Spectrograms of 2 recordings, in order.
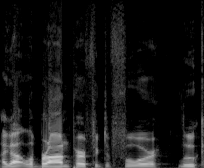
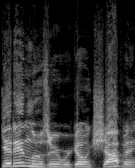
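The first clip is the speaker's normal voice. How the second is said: nasty, mean, cutting delivery, pitched very high; 12 semitones higher than usual. Told the first try was too kind, saying the line again: said meanly. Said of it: "say it like you're mean".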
